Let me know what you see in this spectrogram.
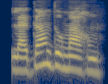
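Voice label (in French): "la dinde aux marrons", French; navidad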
